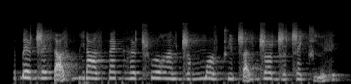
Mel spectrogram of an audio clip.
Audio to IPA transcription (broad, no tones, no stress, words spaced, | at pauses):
ɓɛɖ͡ʐɛz ɾɑ̰zɡ͡bi ɾɑzpæɡʱɜ ʈ͡ʂʰuʁɑ̃zɖ͡ʐɒ ŋ͡mɔzt͡ɕĩʈ͡ʂɑ̰z ɖ͡ʐɒɖ͡ʐʌʈ͡ʂæ t͡ɕḭz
